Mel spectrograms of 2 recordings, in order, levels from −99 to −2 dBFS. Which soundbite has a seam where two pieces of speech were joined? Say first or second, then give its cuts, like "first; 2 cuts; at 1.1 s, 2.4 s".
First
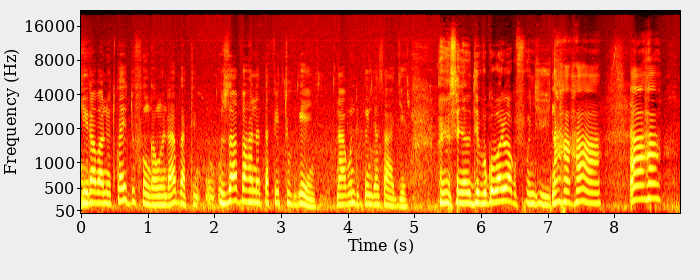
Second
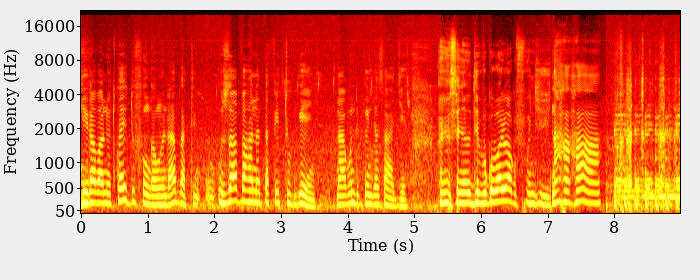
second; 1 cut; at 7.8 s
